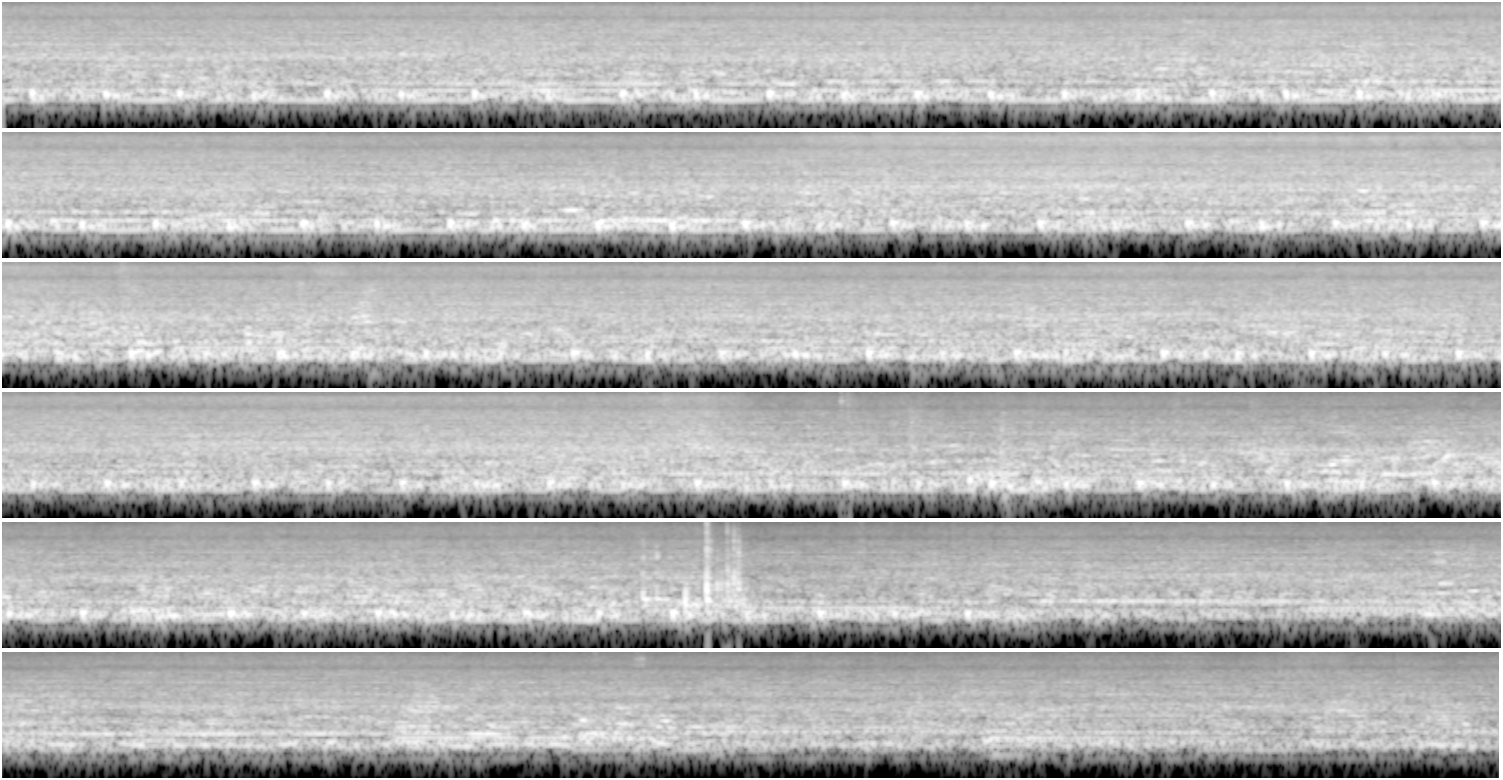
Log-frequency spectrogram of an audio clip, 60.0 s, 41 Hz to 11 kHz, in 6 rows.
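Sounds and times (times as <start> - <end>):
hair dryer running: 0.0 - 59.9.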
